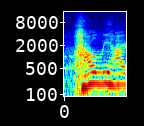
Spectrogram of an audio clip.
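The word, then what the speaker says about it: 很厉害: How Lehigh means that's impressive. But if you say it wrong, it means f your mom. So maybe I said it wrong. It's all tones in Chinese.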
